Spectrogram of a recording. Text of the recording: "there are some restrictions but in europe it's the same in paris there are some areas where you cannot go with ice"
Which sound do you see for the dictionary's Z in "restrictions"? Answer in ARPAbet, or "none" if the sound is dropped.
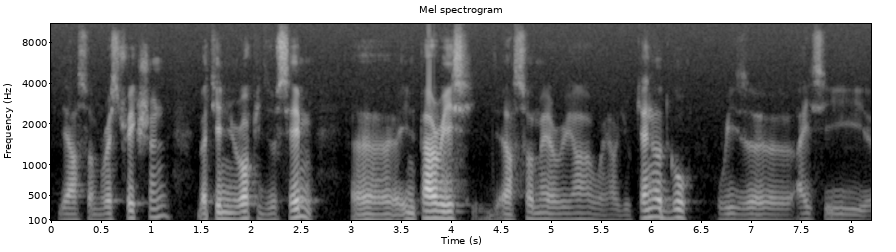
none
